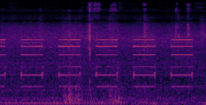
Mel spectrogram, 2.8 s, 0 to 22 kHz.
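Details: 2014 Audi A4 Quattro 2.0 L just after a timing chain replacement, with codes cleared and no check engine light. A clear electronic cabin warning chime repeats about twice a second over a quiet background.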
